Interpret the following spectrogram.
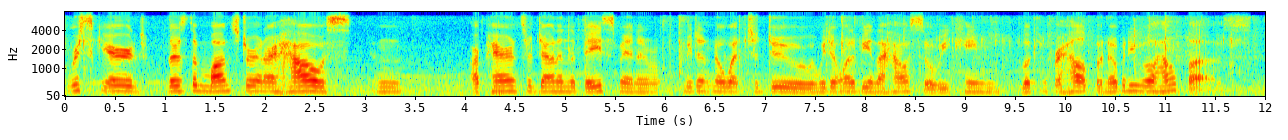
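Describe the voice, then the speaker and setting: A man voicing a frightened girl of about eight in a tabletop game, speaking in halting, pleading phrases. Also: on the high side, level tone, creaky, a bit bright, muffled recording, slight background noise, pitched above the performer's own voice. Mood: scared, pleading. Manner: pleading, halting child speech.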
